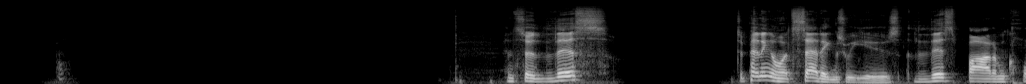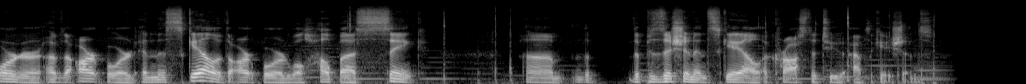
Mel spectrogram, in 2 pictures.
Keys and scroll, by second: 3.5 alt+Left, 15.1 shift+super+z, 15.7 super+z, 19.4 shift+super+z.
